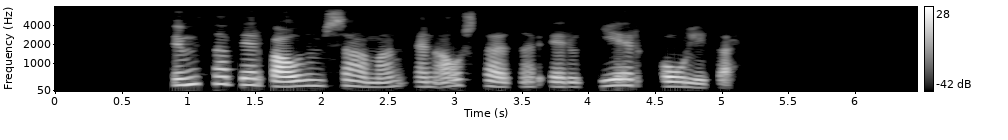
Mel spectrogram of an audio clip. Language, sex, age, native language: Icelandic, female, 50-59, Icelandic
